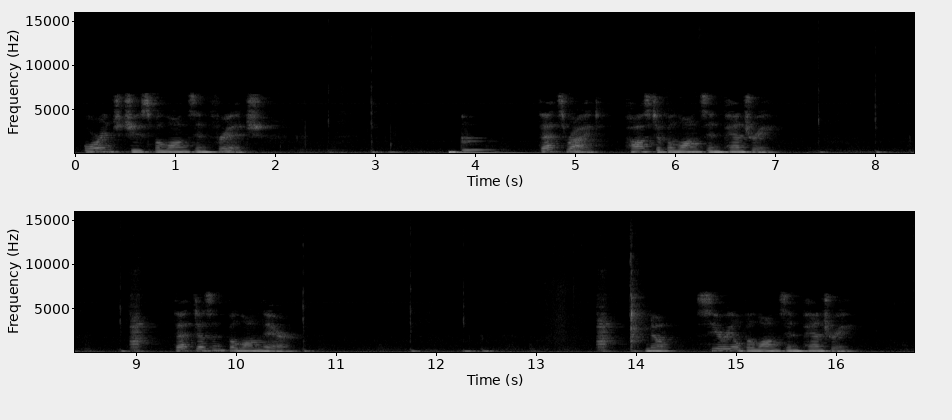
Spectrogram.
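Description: A woman speaks calmly into a close microphone, in short phrases with pauses.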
